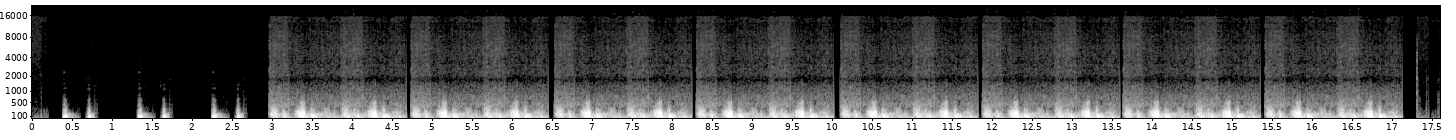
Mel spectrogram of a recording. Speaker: the typical friction rub has two components but three component rubs may also be heard especially in uremic pericarditis listen to a three component friction rub i will start with three normal beats and then add the rub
